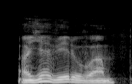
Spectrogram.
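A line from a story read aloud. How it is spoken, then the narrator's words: Nearly calm. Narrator (Russian): произнес Бувар почти спокойно, выпустив пар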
